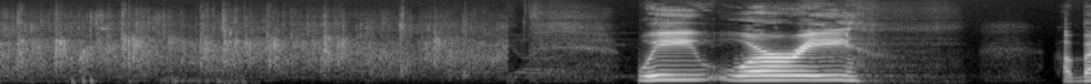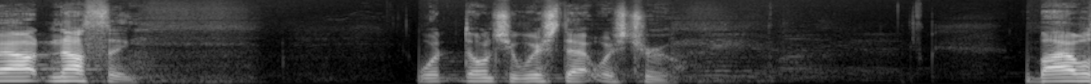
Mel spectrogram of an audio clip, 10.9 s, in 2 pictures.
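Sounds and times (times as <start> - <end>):
audience clapping hands: 0.0 - 2.6
speech: 3.2 - 4.4, 5.3 - 6.2, 7.6 - 9.0, 10.6 - 10.9.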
